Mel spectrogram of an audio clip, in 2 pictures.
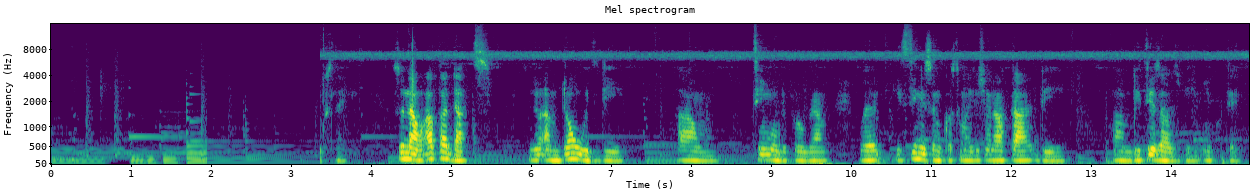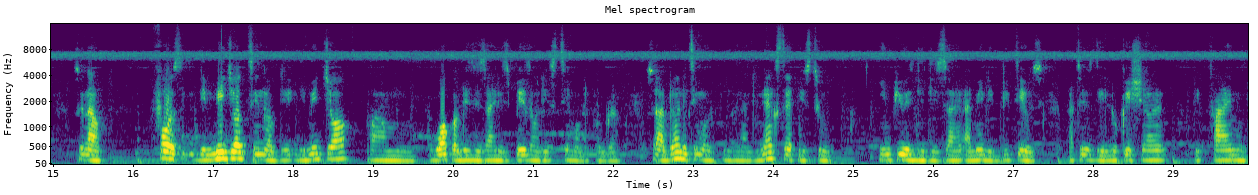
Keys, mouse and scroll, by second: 1.2 Right, 2.0 ctrl+g, 2.4 shift+F5, 3.1 shift+F4, 3.5 shift+F4.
